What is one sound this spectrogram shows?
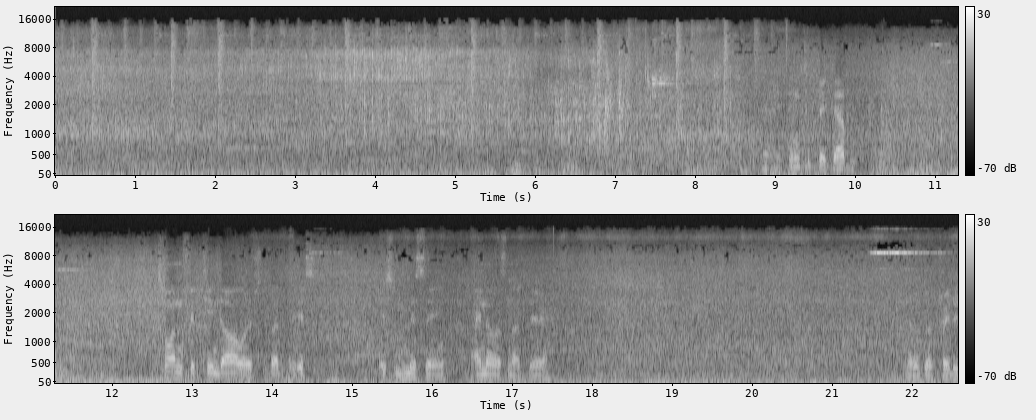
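Wind gusts outdoors, rumbling steadily.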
